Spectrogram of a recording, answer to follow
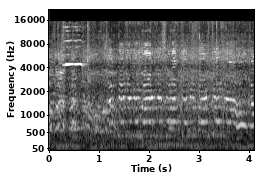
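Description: A crowd of protest marchers shouting slogans together, with one long drawn-out call held for a couple of seconds that drops in pitch near the end. Underneath runs the steady low sound of a motorcycle engine close by.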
